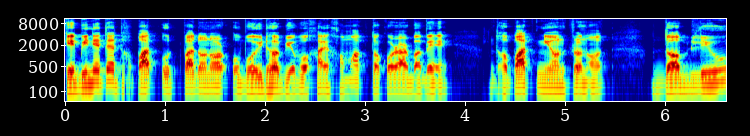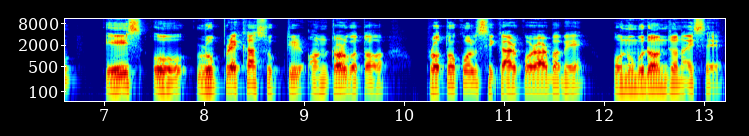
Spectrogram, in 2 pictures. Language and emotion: Assamese, neutral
